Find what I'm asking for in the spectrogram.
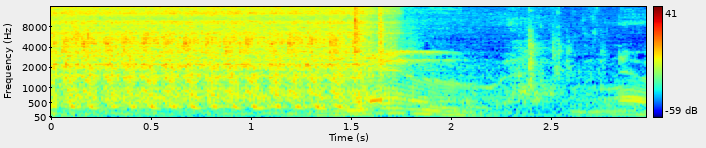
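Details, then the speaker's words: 1964 Cadillac that sat too long, feed line off at the fuel filter: starter cranks steadily about three turns a second but never fires; no fuel reaching the filter bowl, suspected failed fuel pump diaphragm or other fuel supply fault. "either the fuel pump has given up the ghost the diaphragm inside that goes up and down can go bad if it's sat for a really long time like two years"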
